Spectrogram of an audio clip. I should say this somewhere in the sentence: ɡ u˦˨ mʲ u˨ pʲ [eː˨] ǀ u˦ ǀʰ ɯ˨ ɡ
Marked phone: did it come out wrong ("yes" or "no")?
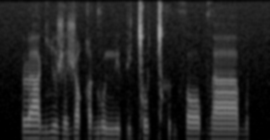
yes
